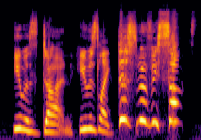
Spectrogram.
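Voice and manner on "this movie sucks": put-on angry voice, much higher pitch. Retelling a friend's reaction while watching a movie, imitating an angry friend. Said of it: "He was so pissed off".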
